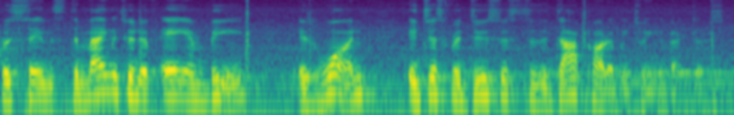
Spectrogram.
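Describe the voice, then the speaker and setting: Delivered at a fairly quick pace, the voice is somewhat breathy with lively intonation. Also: man, fairly high pitch for a man. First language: not English. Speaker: math tutorial maker. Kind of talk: tutorial. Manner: hesitant, with fillers and self-corrections.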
